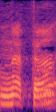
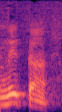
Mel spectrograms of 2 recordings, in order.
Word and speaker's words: Natan: No dia 4 de novembro de 2002, lança o nome do ex-primeiro-ministro de Al-Shorur de Israel, Natan, é Natan, eles já fizeram o sincretismo, botaram Netan, mas é Natan e Arro.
